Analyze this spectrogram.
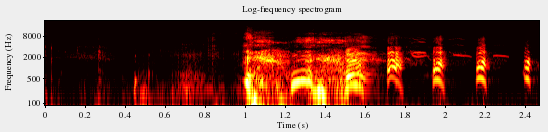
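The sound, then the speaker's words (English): A loud, harsh burst of coughing breaks out, followed by a string of four or five shorter, sharp coughs in quick succession, with no one talking. “He's got to cough it out.”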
